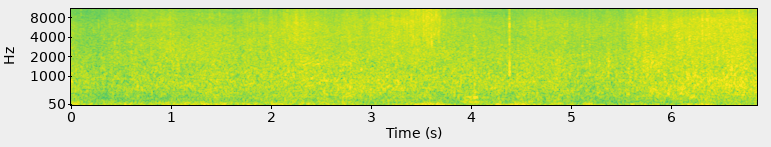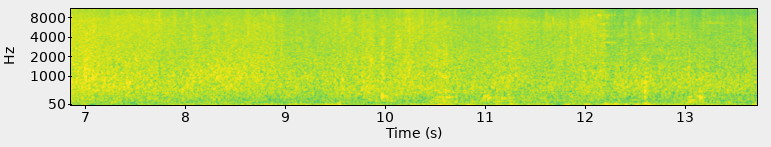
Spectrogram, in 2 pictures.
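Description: Sea waves washing and splashing against the rocks of a jetty, surging louder and softer, with wind buffeting the microphone.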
